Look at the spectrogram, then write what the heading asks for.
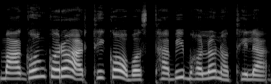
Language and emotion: Odia, neutral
